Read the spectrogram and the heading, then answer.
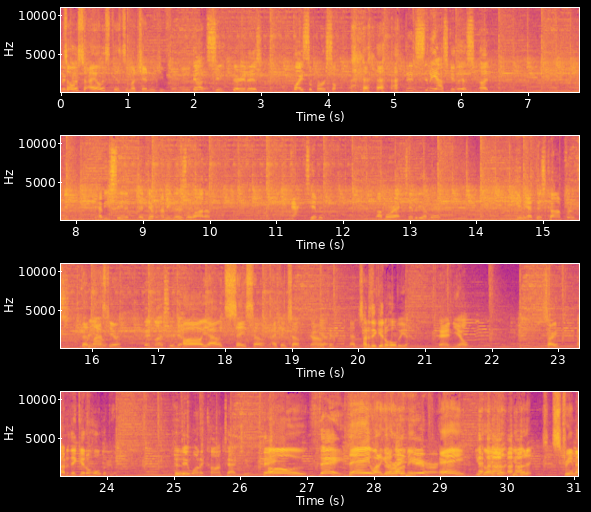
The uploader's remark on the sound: at the IoT Solutions World Congress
